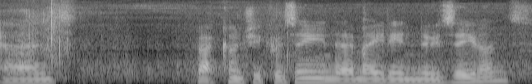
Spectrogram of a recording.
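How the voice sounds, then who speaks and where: A man speaks with fairly even intonation in a dry recording with no echo and light background noise. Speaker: hiker reviewing camp food. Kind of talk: casual outdoor review vlog. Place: open country.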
